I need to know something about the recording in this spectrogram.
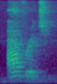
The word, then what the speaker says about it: average: pronunciation unpronounced vowels part a listen and practice oh immediately after a stressed syllable is sometimes not pronounced average different separate comfortable interesting vegetables okay page pronunciation about silent uh violence and on pronouns 18.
